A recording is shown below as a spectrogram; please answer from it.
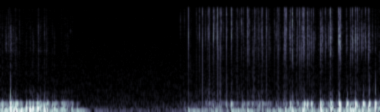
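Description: Long acrylic nails of both hands scratch and tap a bare, hollow, fist-sized spherical steel wire-mesh microphone grille. The result is a dense, low, rumbling scratch with quick tapping clicks. It drops to near silence for about a second before resuming and building louder toward the end.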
